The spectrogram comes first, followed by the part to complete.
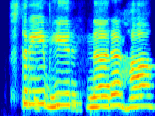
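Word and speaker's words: स्त्रीभिर्नरः: स्त्री स्त स्त्री स्त्र, स्त्रीभिर नरहा, स्त्रीभिर नरहा, र का उच्चारण आधा, उसके बाद नर वाले का र पूरा, स्त्रीभिर नरहा।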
